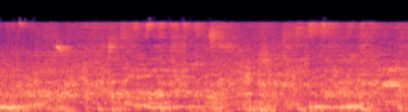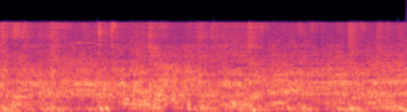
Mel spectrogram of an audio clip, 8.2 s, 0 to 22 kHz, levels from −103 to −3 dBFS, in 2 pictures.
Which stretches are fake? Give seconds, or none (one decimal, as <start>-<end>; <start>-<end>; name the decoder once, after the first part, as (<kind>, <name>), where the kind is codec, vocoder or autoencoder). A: 0.8-4.8 (codec, SNAC); 5.2-6.7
